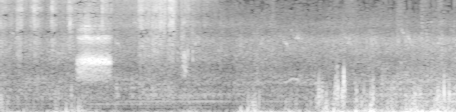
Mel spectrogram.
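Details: Young crow in the Rosental park, Leipzig, Germany, gives one short, harsh, nasal call lasting about half a second, followed by low rustling and thumping noise close to the microphone.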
